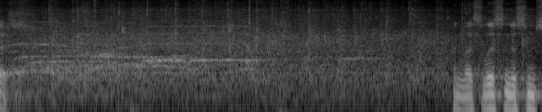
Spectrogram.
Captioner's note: applause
